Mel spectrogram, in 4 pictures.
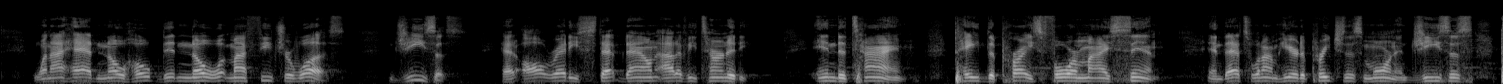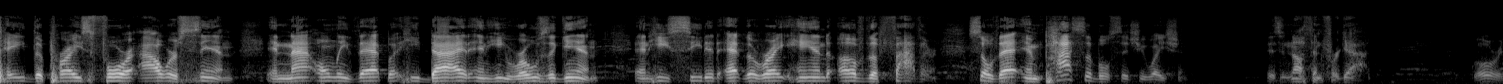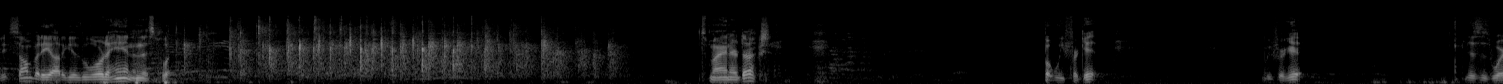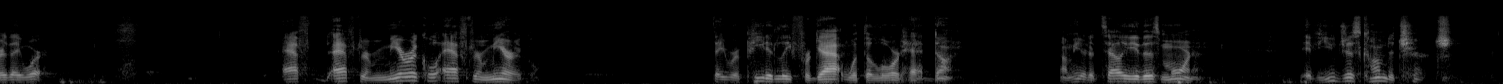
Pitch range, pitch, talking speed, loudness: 140-165 Hz, 155 Hz, 120 wpm, -27 LUFS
